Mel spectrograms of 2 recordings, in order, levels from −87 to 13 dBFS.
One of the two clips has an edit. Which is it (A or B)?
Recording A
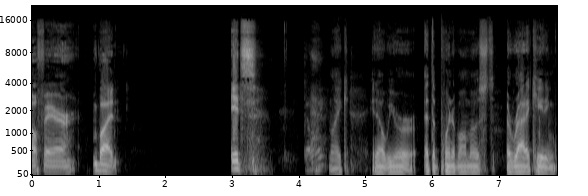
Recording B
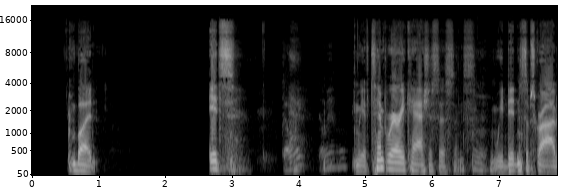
A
